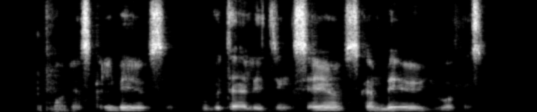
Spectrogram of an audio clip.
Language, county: Lithuanian, Utena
